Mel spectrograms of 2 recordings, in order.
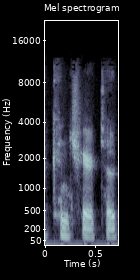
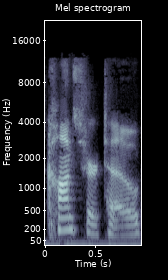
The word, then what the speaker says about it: concerto: Well, it's, a lot of people think that it's pronounced concerto because it's just concert with an O on it. – Yeah. – And that's not the way you say it. It's called a concerto.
